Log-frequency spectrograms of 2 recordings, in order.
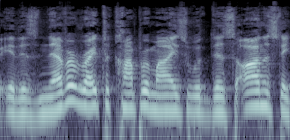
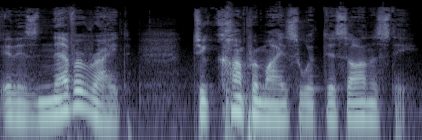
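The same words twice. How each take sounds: First: The sentence is said more loudly. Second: The sentence is said at normal volume.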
